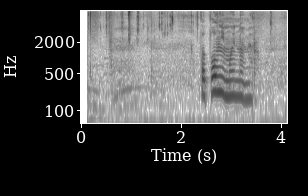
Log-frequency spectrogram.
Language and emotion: Russian, neutral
